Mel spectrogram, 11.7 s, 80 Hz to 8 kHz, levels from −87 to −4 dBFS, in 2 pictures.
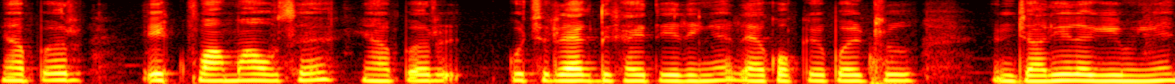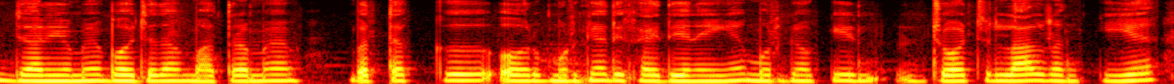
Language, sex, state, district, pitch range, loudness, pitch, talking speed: Hindi, female, Uttarakhand, Uttarkashi, 200-215 Hz, -20 LUFS, 205 Hz, 215 wpm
